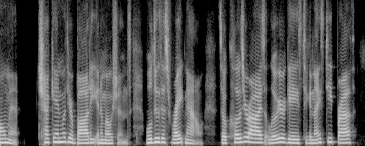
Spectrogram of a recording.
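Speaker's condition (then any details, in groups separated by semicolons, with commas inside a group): No condition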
